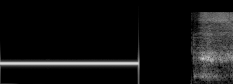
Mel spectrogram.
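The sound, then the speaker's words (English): A censor beep covers a spoken name: a single steady, pure mid-pitched tone lasts over a second and cuts off abruptly. A brief silence follows before noisy sound returns. “I'll say his name. I'll have to beep it out.”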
